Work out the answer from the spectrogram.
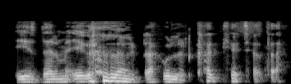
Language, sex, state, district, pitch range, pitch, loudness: Hindi, male, Bihar, Supaul, 120-135 Hz, 125 Hz, -16 LUFS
